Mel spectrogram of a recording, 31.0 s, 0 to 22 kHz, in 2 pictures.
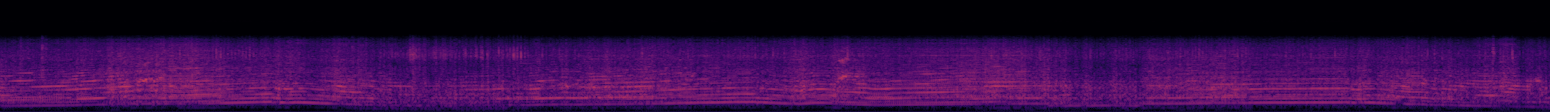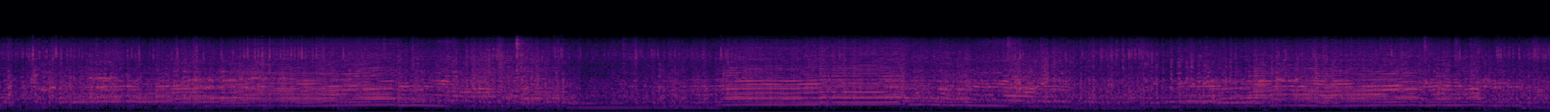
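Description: Honda Civic 1.6-litre four-cylinder engine heard from inside the cabin, driven hard: it revs up and drops back again and again as the car is pushed through gears and bends, with a brief lull about two-thirds of the way through.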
